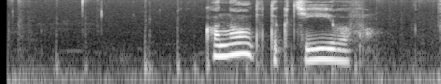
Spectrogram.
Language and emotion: Russian, sad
